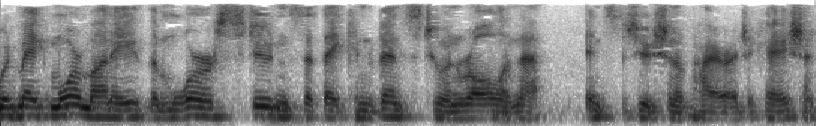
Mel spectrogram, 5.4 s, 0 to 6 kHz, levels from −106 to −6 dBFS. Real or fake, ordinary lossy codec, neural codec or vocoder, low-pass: real; MP3, 32 kbps; none; 5.4 kHz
